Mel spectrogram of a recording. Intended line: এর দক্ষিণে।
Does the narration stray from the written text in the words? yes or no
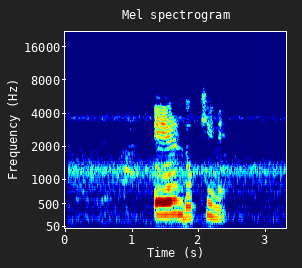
no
